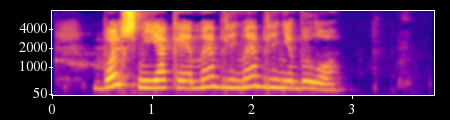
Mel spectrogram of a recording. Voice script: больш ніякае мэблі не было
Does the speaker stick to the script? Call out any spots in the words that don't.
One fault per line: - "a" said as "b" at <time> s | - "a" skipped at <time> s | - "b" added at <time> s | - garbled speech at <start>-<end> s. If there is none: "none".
- "мэблі" added at 1.9 s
